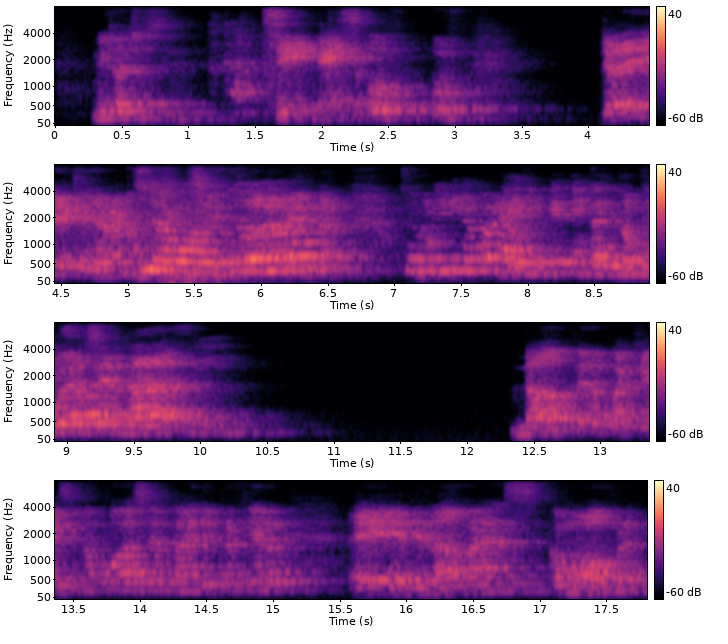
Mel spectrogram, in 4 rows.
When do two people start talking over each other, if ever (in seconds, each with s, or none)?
4.9 s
